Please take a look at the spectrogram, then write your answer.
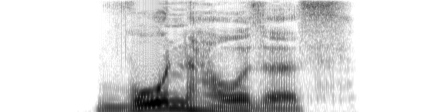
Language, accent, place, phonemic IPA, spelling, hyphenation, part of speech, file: German, Germany, Berlin, /ˈvoːnˌhaʊ̯zəs/, Wohnhauses, Wohn‧hau‧ses, noun, De-Wohnhauses.ogg
- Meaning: genitive singular of Wohnhaus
